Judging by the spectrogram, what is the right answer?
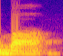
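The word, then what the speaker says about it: ب: দ্বিতীয় হরফ যেটা আছে সেটা হলো বা। বা, এই বাটা উচ্চারণ হয় দুই ঠোঁটের ভিজা জায়গা হতে উচ্চারিত হয়, বা একালিপ টান হবে, বা, বা।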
